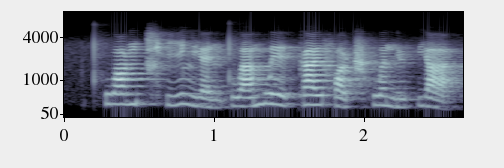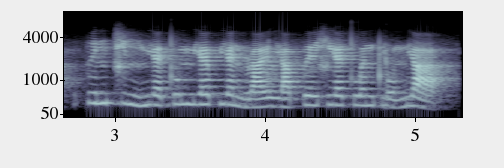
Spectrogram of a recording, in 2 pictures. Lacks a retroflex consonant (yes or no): no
